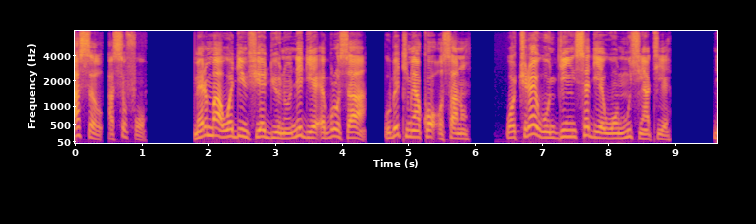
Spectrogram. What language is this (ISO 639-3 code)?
aka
